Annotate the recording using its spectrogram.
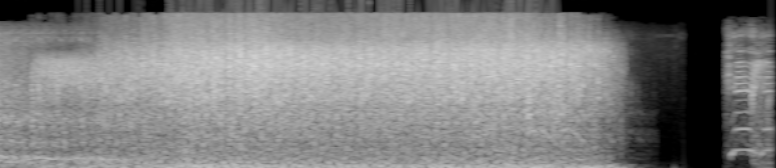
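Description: A massive rumbling blast roars loudly, then cuts off abruptly.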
